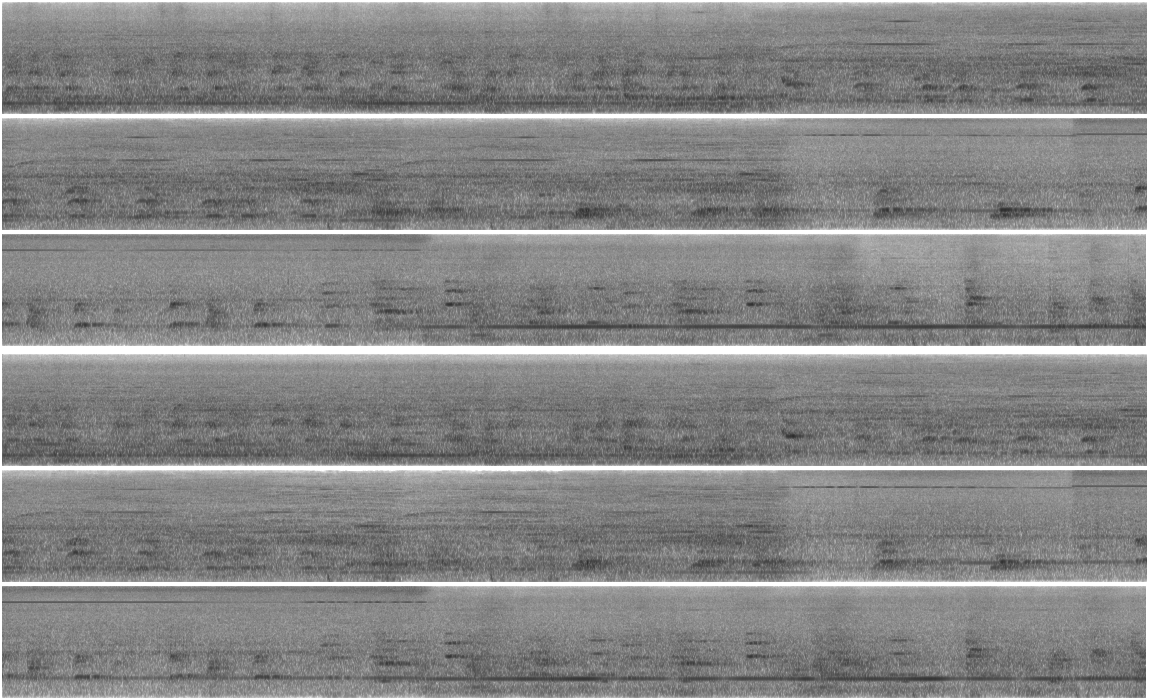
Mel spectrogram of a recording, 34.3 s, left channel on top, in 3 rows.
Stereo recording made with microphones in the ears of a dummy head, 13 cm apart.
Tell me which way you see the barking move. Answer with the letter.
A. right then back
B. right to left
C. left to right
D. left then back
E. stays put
E.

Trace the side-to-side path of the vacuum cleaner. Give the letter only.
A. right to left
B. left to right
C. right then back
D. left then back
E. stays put
D.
